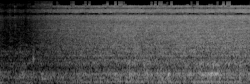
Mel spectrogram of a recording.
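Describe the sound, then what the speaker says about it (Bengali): Shrimp frying with spices in a home kitchen pan gives a steady, close sizzling hiss that swells during the first second and then holds strong, with no voices. "চিংড়িটাতে সব স্পাইস দিয়ে একটু কষে নিচ্ছি, আমি ফ্রাই করে নিচ্ছি"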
